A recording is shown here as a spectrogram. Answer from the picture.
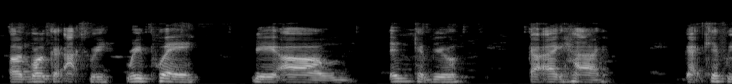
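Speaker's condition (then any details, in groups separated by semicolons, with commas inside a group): Cerebral palsy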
